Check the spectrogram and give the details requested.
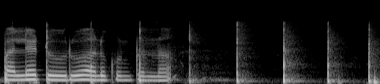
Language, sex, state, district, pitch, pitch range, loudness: Telugu, female, Andhra Pradesh, Annamaya, 205 Hz, 195-210 Hz, -23 LUFS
